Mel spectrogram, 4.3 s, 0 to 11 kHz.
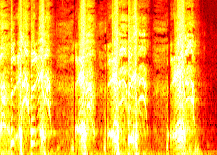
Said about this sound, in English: Six coughs would have sounded better than seven, but I had no control over that. I had no control over that. Maybe I could edit out one of them, or edit in an extra 5, and then there'd be 12, and that would balance.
